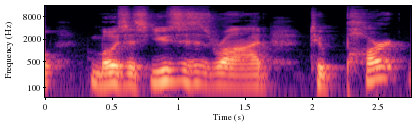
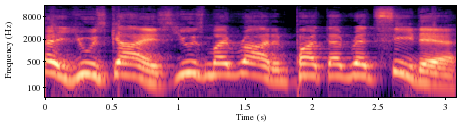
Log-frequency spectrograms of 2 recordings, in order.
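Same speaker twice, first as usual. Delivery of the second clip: put-on loud, very high Brooklyn accent, pushed out; 10 semitones higher, 5 dB louder than usual. Re-performing a line he found wonderfully done, God with a Brooklyn accent. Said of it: "almost like a Brooklyn accent that God has".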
